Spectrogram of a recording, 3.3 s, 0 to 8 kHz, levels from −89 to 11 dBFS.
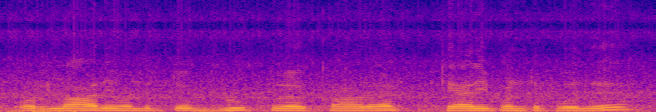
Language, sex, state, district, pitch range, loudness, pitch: Tamil, male, Tamil Nadu, Namakkal, 130-140 Hz, -14 LUFS, 135 Hz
